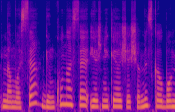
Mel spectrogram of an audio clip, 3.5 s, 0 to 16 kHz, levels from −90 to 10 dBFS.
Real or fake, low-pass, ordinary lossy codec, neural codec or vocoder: fake; 14.4 kHz; Opus, 32 kbps; autoencoder, 48 kHz, 128 numbers a frame, DAC-VAE, trained on Japanese speech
